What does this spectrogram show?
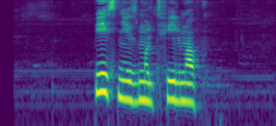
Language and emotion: Russian, neutral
